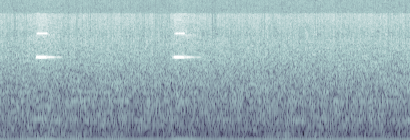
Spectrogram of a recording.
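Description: Near silence, with two very faint, brief high-pitched blips about a quarter second and a second in.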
